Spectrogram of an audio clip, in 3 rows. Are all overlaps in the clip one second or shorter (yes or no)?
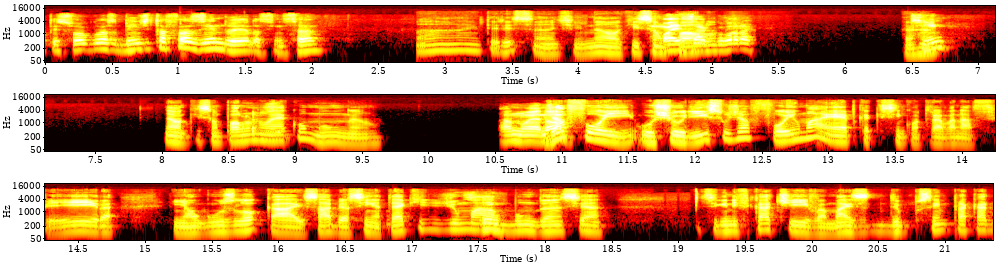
yes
